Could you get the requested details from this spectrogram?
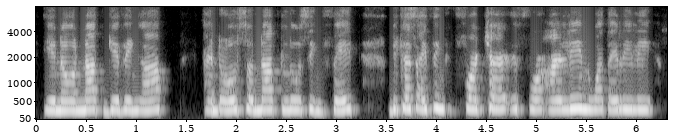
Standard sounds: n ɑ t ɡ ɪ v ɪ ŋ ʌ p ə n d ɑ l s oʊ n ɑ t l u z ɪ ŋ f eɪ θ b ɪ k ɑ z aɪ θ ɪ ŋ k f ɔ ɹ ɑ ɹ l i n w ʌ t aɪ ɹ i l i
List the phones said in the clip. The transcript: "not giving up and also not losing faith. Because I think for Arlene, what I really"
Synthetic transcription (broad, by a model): n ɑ t ɡ ɪ v ɪ ŋ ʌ p ə n d ɑ l s oʊ n ɑ t l u s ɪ ŋ f eɪ t b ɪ k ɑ s aɪ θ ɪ ŋ k f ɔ ɹ ɑ ɹ l i n w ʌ t aɪ ɹ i l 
